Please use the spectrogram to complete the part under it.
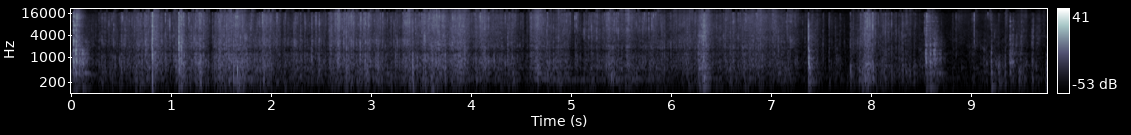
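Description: Steady crinkling and rustling of plastic toy packaging, close and continuous, with sharp scissor snips and tearing sounds scattered throughout.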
